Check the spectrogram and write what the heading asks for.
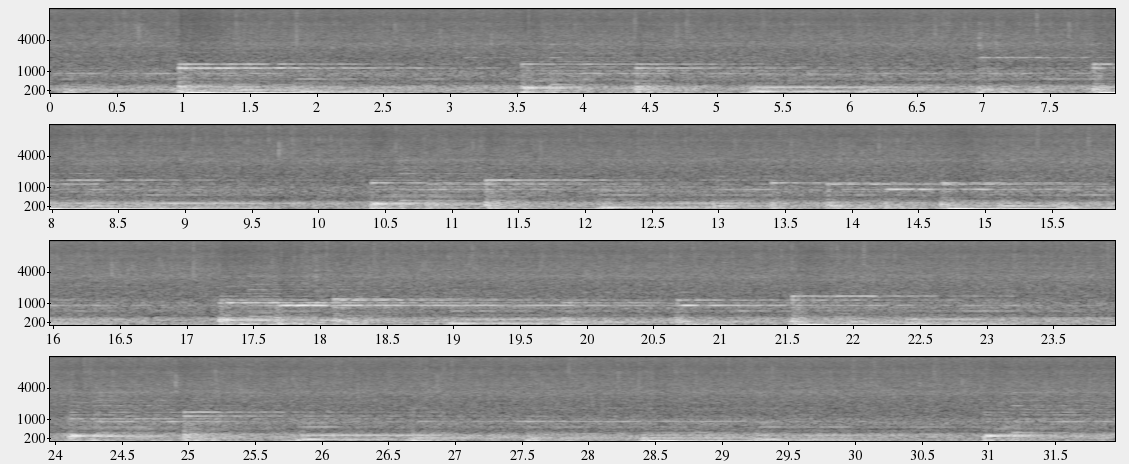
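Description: Slow, soft piano music, a new chord or note struck every two to three seconds and left to ring, over a steady bed of ocean surf and fireplace crackling.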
